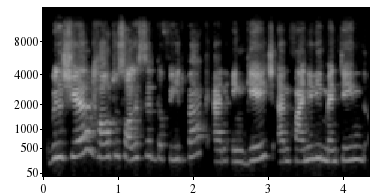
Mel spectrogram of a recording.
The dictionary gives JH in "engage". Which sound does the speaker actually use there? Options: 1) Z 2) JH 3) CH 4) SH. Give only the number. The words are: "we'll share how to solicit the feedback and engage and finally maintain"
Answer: 2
